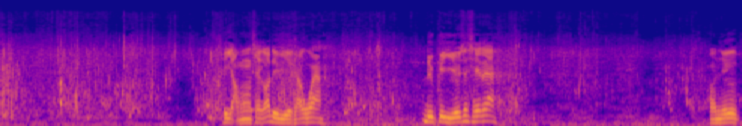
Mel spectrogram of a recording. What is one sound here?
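Water sloshes as a man wades through a pond.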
